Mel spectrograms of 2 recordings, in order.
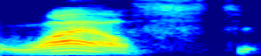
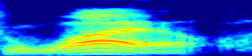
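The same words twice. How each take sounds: First: Whilst with a clear -st on the end; mispronounced word. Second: While with no st on the end; plain American while, ending on the l; corrected form. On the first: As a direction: whilst held up as the version to reject. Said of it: "you're mispronouncing it". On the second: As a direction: while stated firmly as the correction. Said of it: "it's while". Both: Shown as a demonstration.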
